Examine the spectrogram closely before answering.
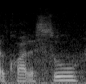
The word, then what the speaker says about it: Akuadasuo: impress my dad's family, she'll like say every letter and she'll like pronounce it Akuadasuo. And then because she's trying to replicate my dad who pronounces it Akuadasuo, which is how you're supposed to say it, but I don't really like the way it sounds, so I just like going by Akuadasuo and then kind of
